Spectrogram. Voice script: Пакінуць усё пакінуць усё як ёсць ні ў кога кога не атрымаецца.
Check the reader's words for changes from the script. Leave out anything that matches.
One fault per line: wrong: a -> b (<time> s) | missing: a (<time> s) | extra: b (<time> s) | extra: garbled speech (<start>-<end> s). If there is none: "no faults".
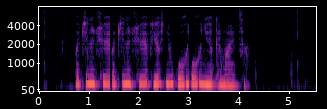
no faults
